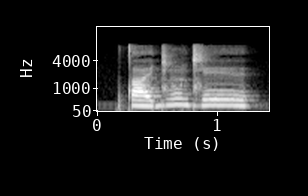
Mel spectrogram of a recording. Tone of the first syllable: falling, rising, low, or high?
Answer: low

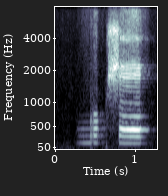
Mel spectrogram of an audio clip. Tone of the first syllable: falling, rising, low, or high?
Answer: high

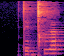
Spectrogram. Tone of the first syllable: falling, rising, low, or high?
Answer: low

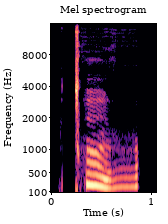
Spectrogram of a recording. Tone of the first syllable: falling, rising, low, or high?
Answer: falling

